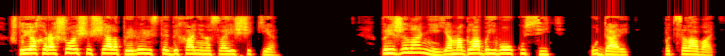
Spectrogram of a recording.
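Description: A woman's voice: medium pitch, no echo, dull audio. A woman narrating a first-person fantasy audiobook dramatically, speaking the heroine's cold commands herself. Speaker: audiobook reader.

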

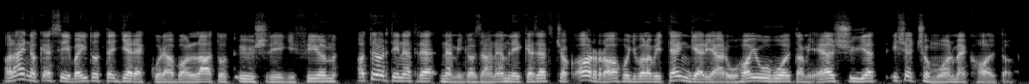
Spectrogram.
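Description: A man narrating a science-fiction novel as an audiobook reader, in measured storytelling. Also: mid-range voice, expressive, fairly bright tone, no echo. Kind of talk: scripted narration.

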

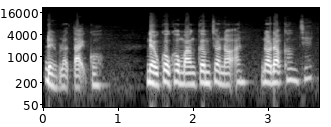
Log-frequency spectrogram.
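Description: Storybook mother-in-law, older woman, harsh and grief-stricken, scolds loudly and wails, put on by a low-voiced woman narrator. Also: fairly even intonation, a little fast, no echo, natural voice. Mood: furious. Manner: scolding, wailing.

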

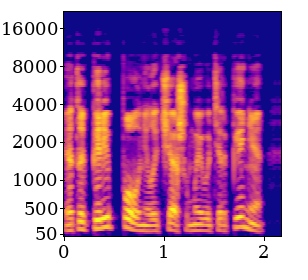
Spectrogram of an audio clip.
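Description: Male audiobook narrator, expressive, lively pitch, dry close mic. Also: quick pace, no echo. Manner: expressive, indignant in dialogue. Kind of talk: first-person audiobook narration.

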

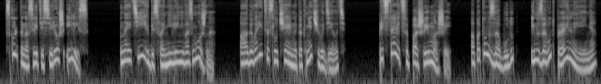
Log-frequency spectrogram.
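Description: A man's voice: high-pitched, very animated, moderate pace, darkish tone, no echo, clean studio sound. Woman reading as a hot-headed cheated man. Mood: indignant. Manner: snapping, indignant. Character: hot-headed swindled man, grumbling, impatient.

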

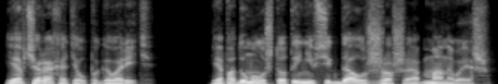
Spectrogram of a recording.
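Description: A man's voice: very deep voice, sing-song, moderate pace, gravelly, darkish tone, no echo, clean studio sound, full character voice. A man voicing a stern young hunter who talks bluntly and makes demands. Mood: demanding.

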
